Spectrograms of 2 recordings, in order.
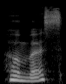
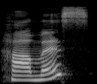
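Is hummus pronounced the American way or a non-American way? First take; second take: non-American; American. First: The word is said without an American pronunciation. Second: The word is said with an American pronunciation. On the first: The speaker calls it right. "thank you for saying hummus" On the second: The speaker calls it wrong. "not hummus, like American"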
